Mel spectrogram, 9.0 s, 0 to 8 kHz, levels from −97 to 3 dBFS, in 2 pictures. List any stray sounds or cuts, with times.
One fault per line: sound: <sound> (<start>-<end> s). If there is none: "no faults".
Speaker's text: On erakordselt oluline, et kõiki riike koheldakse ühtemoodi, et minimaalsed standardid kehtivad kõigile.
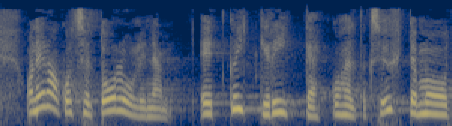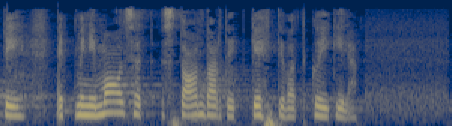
no faults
